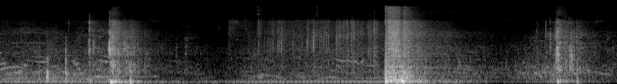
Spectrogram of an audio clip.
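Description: Aerial fireworks shells bursting: three booms about a second in, about four seconds in (the loudest) and near the end, each trailing off in echo.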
